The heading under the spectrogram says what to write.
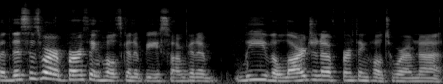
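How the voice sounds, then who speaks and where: Her pace is very fast. The woman's medium pitch shows ordinary variation. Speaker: sewing pattern designer and tutorial creator. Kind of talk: casual chat; tutorial. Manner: loud.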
